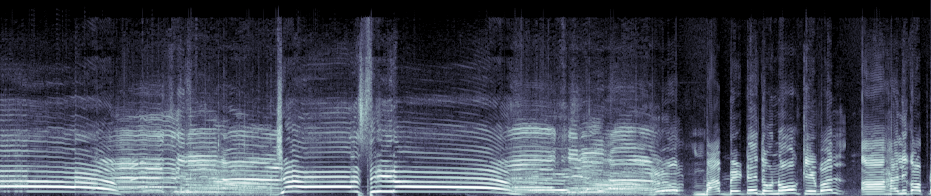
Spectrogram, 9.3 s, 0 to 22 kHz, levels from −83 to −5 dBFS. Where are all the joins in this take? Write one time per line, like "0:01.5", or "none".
0:06.7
